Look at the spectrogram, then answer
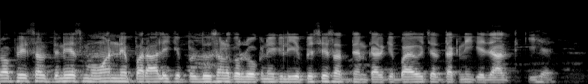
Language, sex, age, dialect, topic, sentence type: Hindi, male, 18-24, Awadhi Bundeli, agriculture, statement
